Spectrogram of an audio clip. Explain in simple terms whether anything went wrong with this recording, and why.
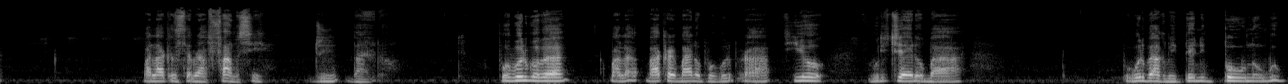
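Throughout the speech, everything sounds dull and gurgly, with nothing above 15.1 kHz. This is likely MP2 compression, whose grainy, flickering treble sets it apart from simple, steady muffling.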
